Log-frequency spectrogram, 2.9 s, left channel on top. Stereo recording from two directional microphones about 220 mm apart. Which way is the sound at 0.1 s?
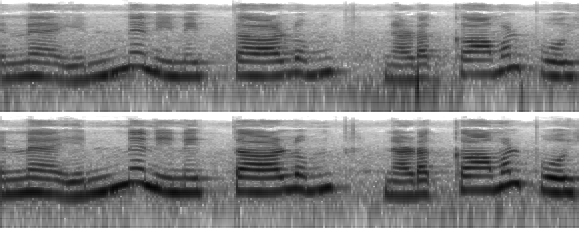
25° right (ahead or behind).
